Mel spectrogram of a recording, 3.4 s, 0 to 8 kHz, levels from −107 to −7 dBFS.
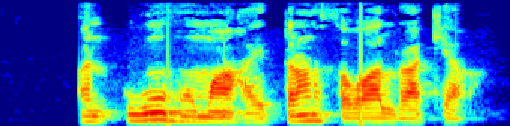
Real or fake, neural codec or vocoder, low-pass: real; none; 7.2 kHz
